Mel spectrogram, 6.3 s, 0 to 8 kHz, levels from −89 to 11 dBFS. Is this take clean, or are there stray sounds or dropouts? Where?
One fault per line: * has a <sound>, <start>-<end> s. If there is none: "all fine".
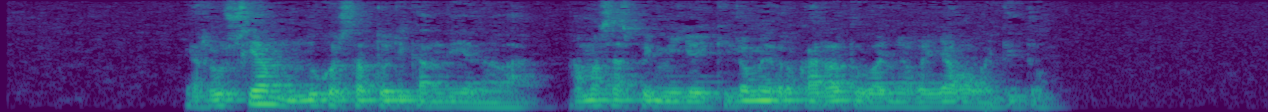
all fine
